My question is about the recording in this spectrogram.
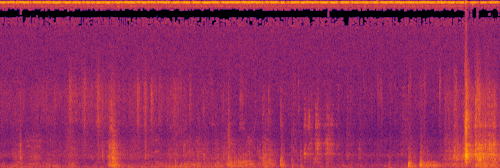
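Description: Bowling-alley crowd murmuring quietly. Near the end, a candlepin ball rolls down the wooden lane and crashes into the pins for a strike.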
